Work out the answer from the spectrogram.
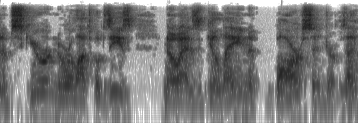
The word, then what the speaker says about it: Guillain-Barré: diagnosed with an obscure neurological disease known as Guillain-Barré syndrome. Is that how you pronounce it? Guillain-Barré.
